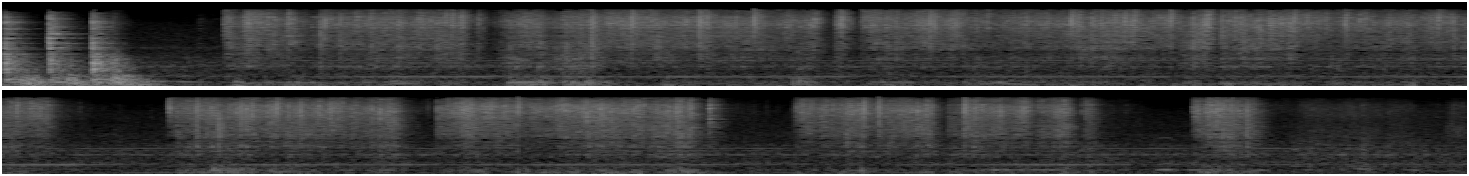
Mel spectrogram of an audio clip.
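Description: An electric welder crackles and hisses in bursts.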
